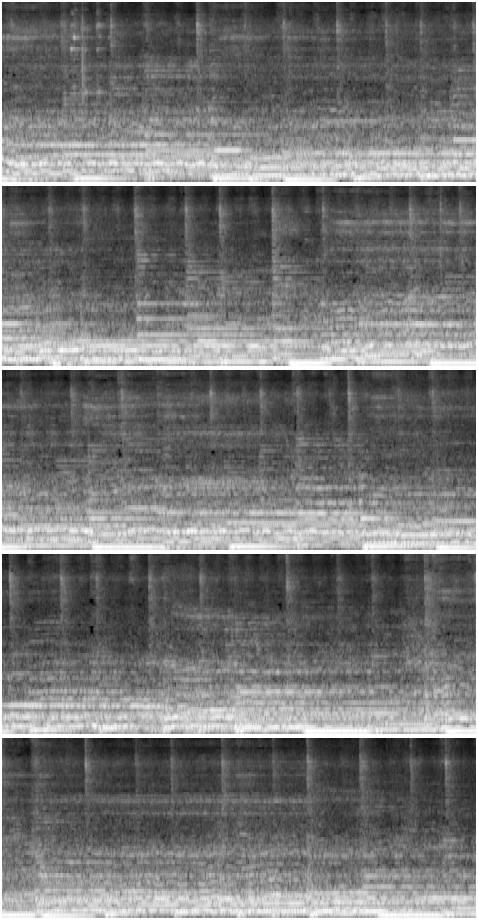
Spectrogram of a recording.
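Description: Live band playing a song with acoustic guitar, keyboard, woodwind and double bass over a steady, evenly pulsing bass line.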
